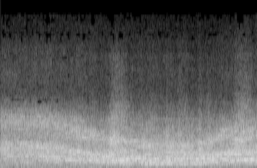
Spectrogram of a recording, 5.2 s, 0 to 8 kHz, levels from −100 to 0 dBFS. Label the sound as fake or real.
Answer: fake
